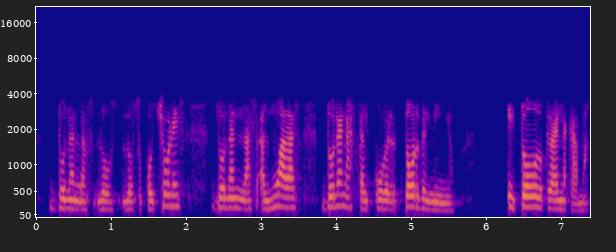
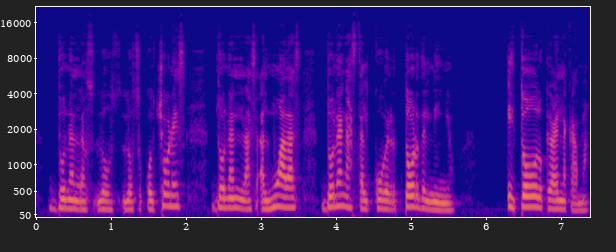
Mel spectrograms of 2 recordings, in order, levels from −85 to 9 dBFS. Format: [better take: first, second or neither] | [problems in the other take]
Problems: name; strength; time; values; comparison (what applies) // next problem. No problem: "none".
second | phone-call audio; poor line; nothing above 3 kHz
